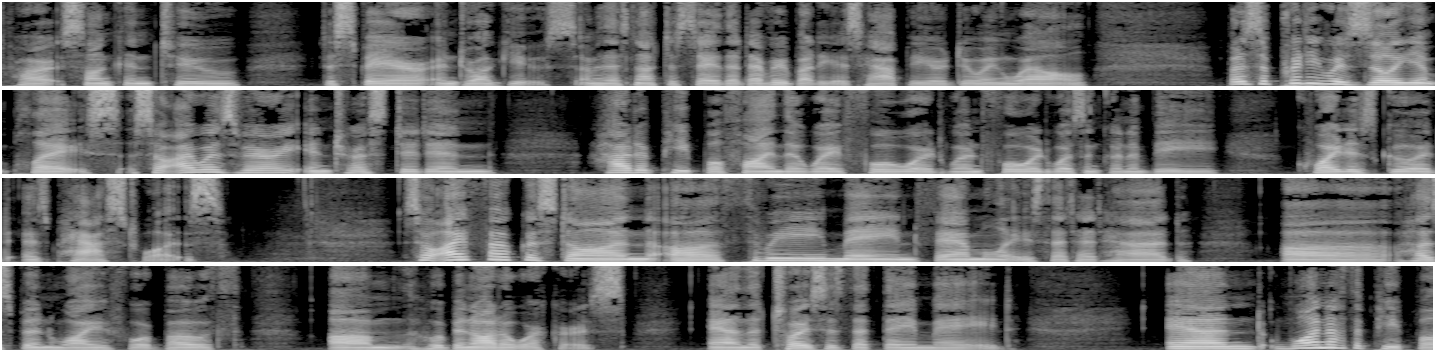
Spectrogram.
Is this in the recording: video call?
no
